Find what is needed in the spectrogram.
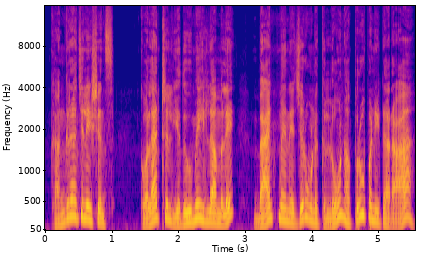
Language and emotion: Tamil, surprised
